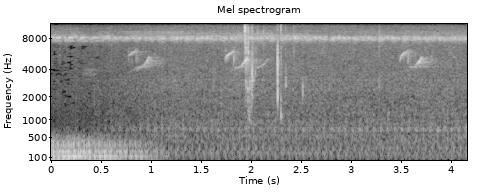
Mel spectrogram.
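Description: A fishing float plops into the water.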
